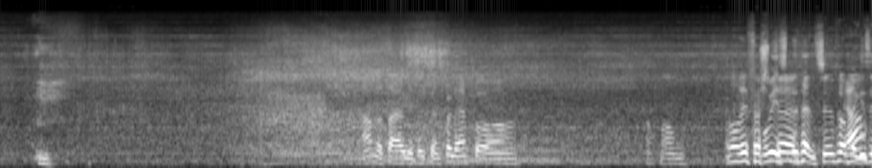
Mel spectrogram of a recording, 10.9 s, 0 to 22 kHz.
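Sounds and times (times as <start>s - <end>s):
car engine and tyre noise on a narrow road: 0.0s - 10.9s
speech: 0.4s - 0.9s, 4.6s - 6.6s, 8.1s - 10.9s.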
